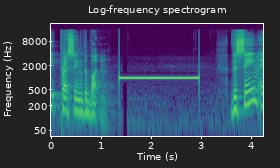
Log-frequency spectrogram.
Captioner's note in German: Piepton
